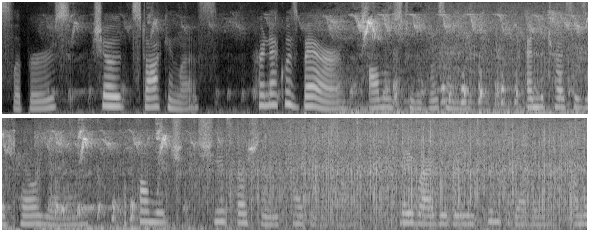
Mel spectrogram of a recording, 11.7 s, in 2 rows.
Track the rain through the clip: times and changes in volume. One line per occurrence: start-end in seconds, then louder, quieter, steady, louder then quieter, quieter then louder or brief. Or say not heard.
4.1-11.6 louder.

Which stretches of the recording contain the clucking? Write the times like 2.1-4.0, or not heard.
0.3-8.3.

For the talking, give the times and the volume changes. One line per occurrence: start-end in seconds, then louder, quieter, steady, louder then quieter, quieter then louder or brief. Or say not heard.
0.0-11.6 steady.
